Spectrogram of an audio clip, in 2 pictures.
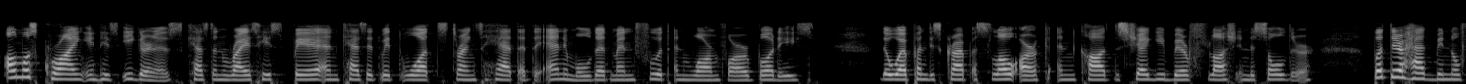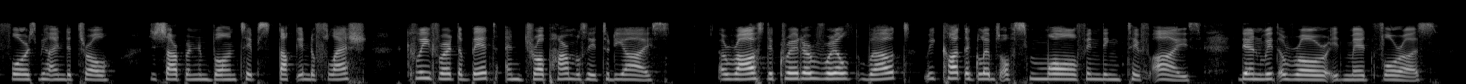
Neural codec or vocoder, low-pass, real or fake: none; 7.2 kHz; real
